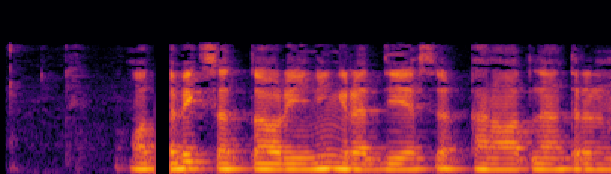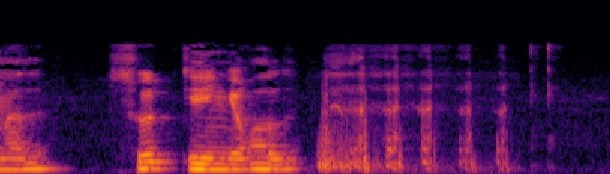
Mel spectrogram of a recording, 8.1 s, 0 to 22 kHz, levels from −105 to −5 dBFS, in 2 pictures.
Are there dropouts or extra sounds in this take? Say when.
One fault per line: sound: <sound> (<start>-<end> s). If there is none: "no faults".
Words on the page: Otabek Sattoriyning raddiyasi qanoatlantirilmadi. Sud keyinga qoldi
sound: dropout (1.0-1.1 s)
sound: laugh (6.2-7.5 s)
